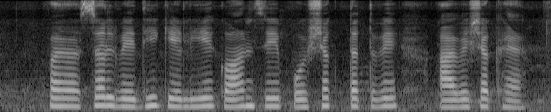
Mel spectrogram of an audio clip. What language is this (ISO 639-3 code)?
hin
